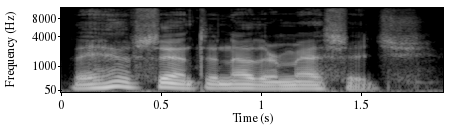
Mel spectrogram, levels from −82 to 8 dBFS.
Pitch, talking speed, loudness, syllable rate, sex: 115 Hz, 155 wpm, -18 LUFS, 5.3 syllables/s, male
